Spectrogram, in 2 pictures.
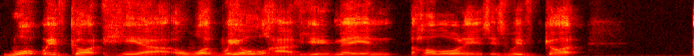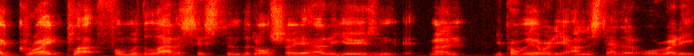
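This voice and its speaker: A man with an Australian accent, medium pitch and lively intonation at a fairly quick pace on a very clean recording with a silent background. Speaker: crypto trader and trading educator. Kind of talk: casual live-stream interview. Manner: passionate, emphatic.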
